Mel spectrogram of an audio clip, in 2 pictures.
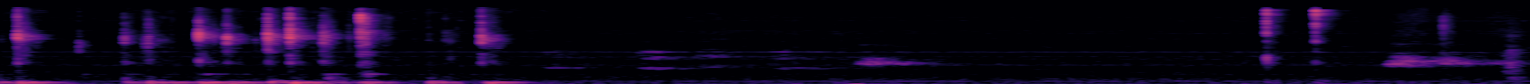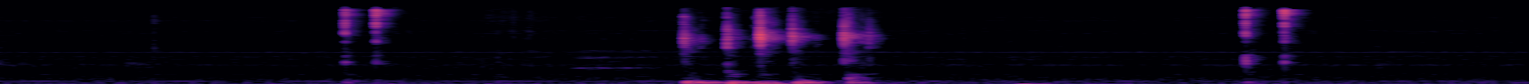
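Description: Someone types on a computer keyboard in a quiet room, with bursts of rapid key clicks separated by pauses and occasional single taps.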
